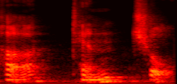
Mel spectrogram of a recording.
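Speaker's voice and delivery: slow, sounded out syllable by syllable. Showing learners how to say a word: slow, syllable by syllable. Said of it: "Say it with me nice and slow".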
